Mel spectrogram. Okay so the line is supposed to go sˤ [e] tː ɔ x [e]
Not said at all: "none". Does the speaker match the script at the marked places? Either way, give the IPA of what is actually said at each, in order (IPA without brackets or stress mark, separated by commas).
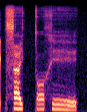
i, e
